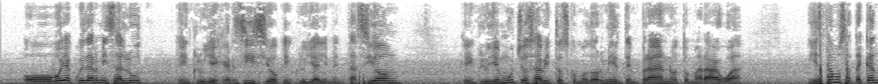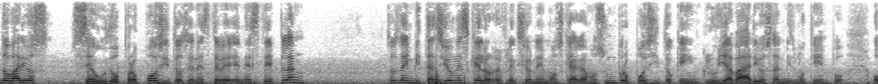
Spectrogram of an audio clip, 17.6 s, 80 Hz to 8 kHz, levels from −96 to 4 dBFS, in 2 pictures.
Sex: male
